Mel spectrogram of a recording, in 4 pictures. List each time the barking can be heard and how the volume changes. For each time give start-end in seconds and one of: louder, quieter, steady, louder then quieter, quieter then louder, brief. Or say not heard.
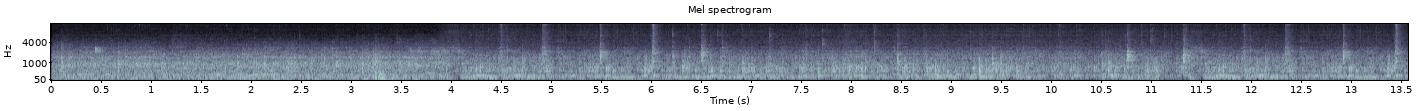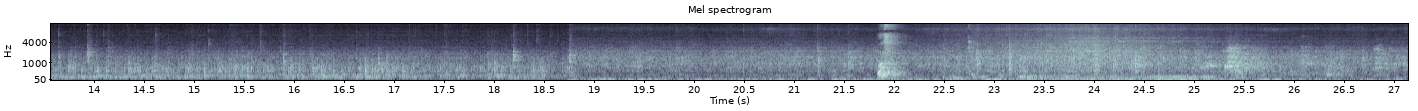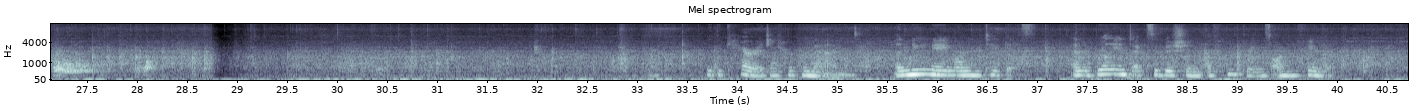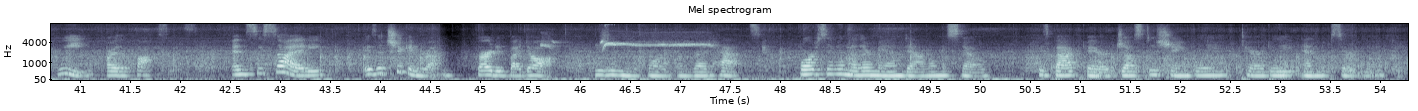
21.4-28.1 quieter then louder.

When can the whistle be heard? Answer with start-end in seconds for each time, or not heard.
45.6-47.4.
